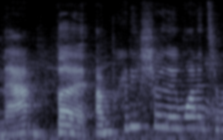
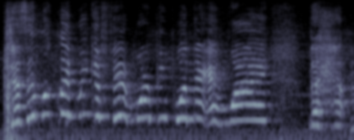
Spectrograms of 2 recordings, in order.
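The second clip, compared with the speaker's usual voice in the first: much higher, incredulous squeal; exasperated disbelief. Retold or imitated. Wife pleading with the cop about the packed car, incredulous. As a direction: pitch it way up in outrage.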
